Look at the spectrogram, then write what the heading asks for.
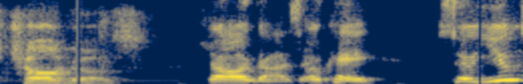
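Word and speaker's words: Czolgosz: guy who killed McKinley, whose name I can't pronounce. Chalgaz. It's hard to pronounce. Chalgaz.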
